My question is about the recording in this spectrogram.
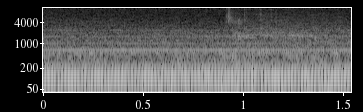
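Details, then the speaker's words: Canadian Admiral J104X/J105X console amplifier with both inputs open: constant low mains hum with faint buzz audible on one channel only, other channel silent; cause unclear. "so both channels have open inputs but only one of them you can hear the open input the other this channel nothing"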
